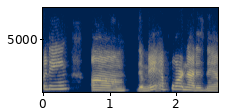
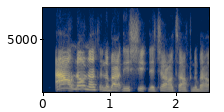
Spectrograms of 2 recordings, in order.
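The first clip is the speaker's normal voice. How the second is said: usual speaking voice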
